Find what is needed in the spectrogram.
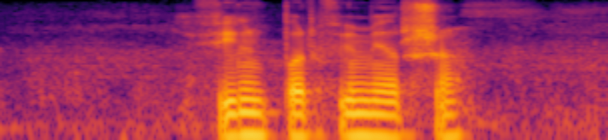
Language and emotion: Russian, neutral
